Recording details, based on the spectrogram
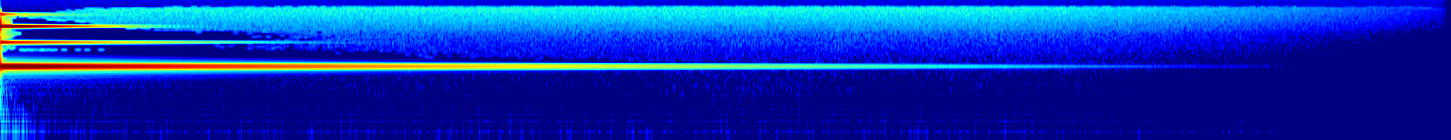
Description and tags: children instrument toy xylophone
children, instrument, toy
